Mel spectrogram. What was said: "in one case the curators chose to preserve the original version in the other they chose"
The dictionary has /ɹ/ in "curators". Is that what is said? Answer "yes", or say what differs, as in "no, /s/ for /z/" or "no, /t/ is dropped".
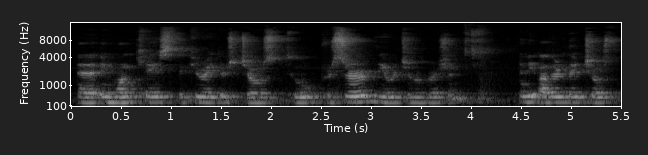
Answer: yes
